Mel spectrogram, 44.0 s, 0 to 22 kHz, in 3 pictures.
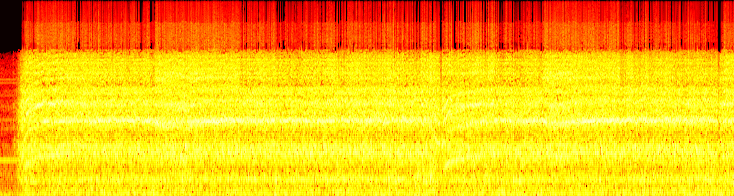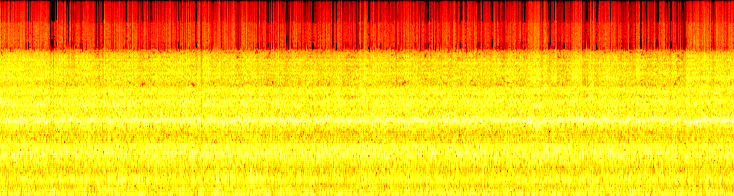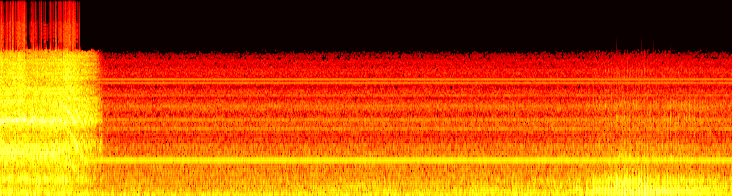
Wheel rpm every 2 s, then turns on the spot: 80, 230, 230, 230, 210, 220, 230, 230, 230, 240, 230, 240, 230, 230, 230, 120, 0, 0, 0, 0, 0, 0.
none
